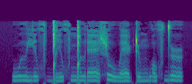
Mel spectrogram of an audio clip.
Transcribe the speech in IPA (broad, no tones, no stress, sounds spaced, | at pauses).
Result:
w ɯ j e xʷ ɡ͡ǃ e xʷ ŋ͡ǃ ɯ ɾ ɛː ɬ ʊ w ɛ ʈ ɯ m w ɔ xʷ d̪ ə˞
